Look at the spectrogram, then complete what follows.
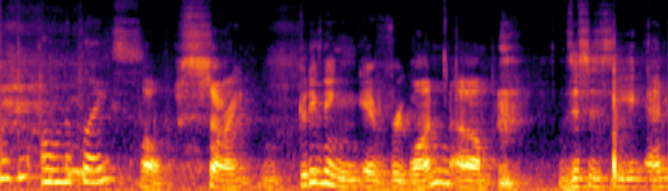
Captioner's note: clears throat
